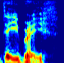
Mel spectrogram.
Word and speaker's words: debrief: That's because Angie has been pronouncing debrief with a TH instead of an F.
